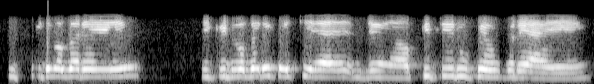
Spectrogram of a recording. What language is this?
Marathi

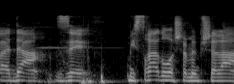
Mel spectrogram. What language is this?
Hebrew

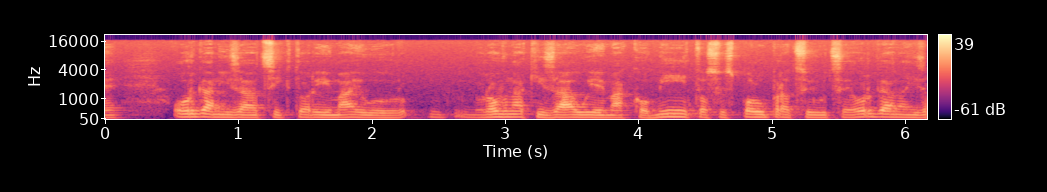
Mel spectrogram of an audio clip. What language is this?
Slovak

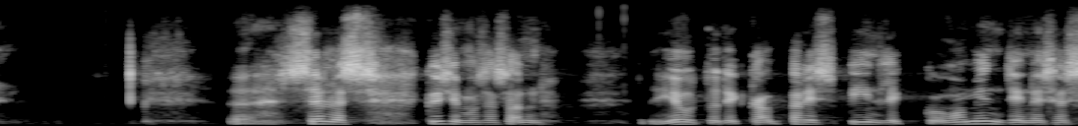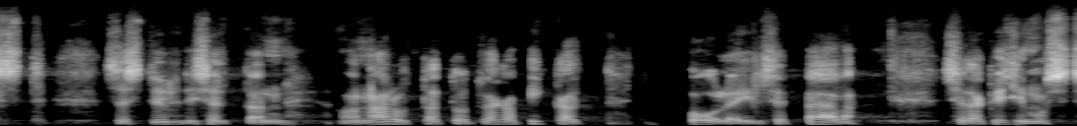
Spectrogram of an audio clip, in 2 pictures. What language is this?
Estonian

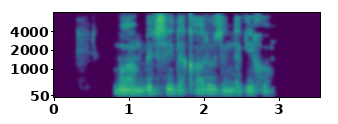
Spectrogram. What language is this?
Hazaragi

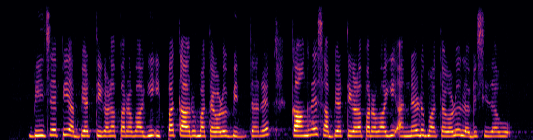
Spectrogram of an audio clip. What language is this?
Kannada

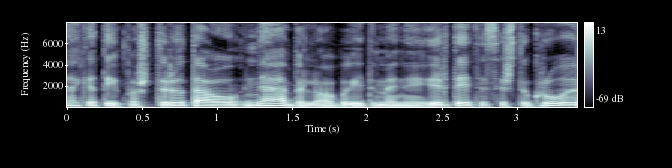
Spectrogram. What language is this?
Lithuanian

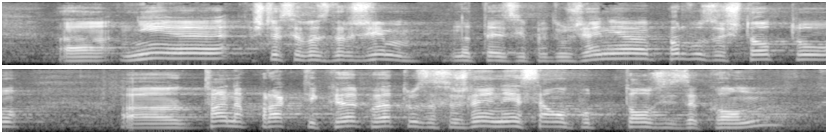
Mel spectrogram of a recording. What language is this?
Bulgarian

